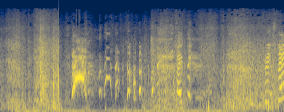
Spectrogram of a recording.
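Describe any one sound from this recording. A sled slides and scrapes over snow.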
